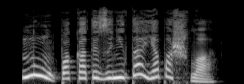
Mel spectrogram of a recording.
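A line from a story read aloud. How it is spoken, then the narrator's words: Cheerful. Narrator (Russian): бодро сообщила Слася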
